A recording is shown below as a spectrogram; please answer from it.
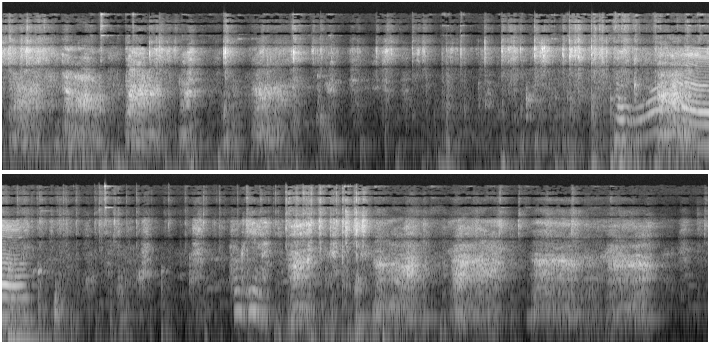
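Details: Puppies at play, tongues hanging out. A high, wavering whine-yelp stands out midway, with scattered soft yips and scuffling around it. Excited human voices talk over much of the scene.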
